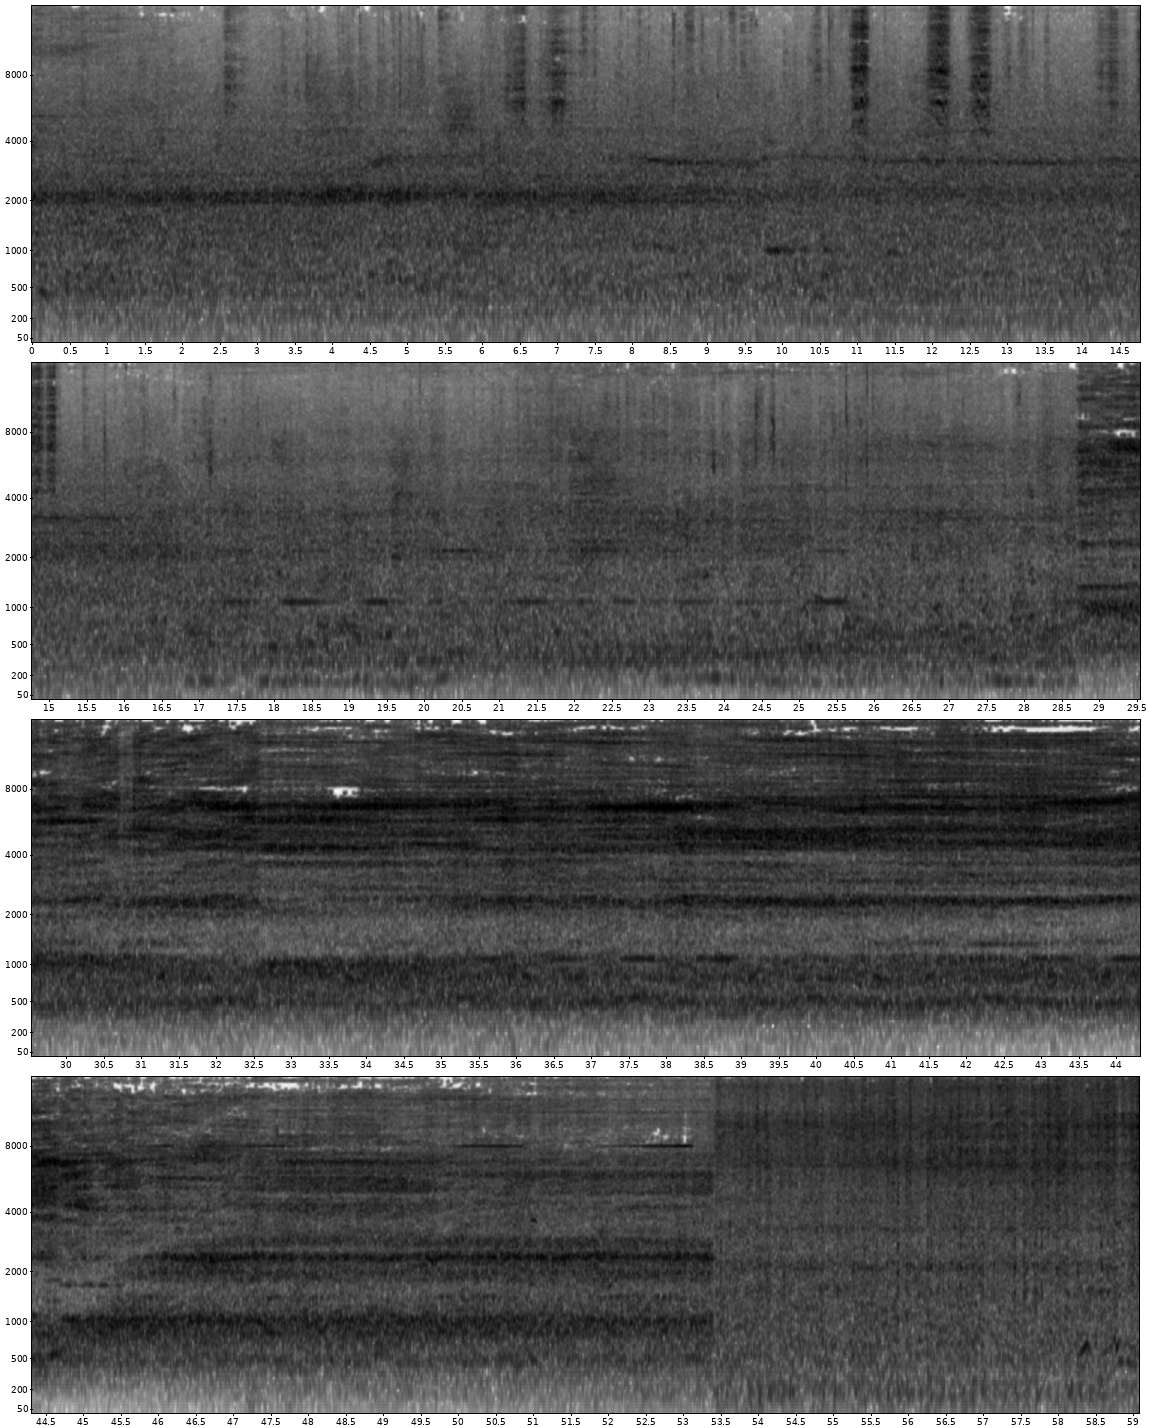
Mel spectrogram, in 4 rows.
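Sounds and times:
multi-tone machine whine: 0:00.0 - 0:59.0
rough low mechanical noise: 0:28.5 - 0:59.0.

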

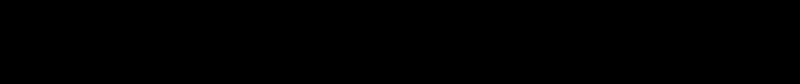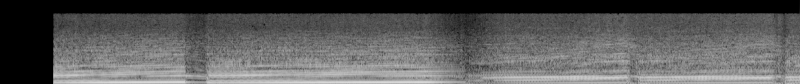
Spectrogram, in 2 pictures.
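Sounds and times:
motorcycle engine accelerating: 0:08.6 - 0:16.0.

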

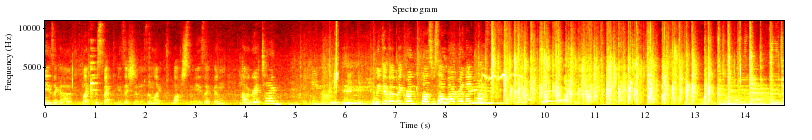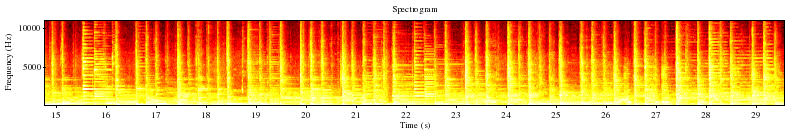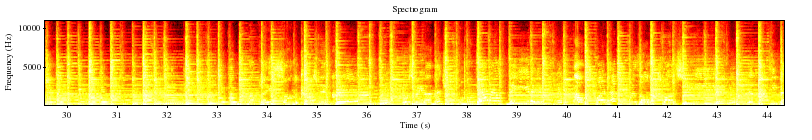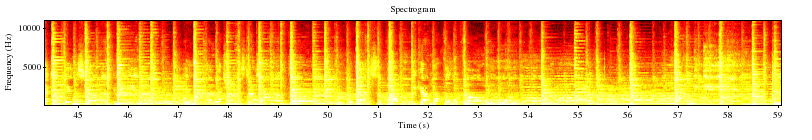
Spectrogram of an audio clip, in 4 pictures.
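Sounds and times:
acoustic guitar strumming: 0:12.2 - 0:59.0
man singing: 0:26.1 - 0:28.2, 0:29.6 - 0:31.1, 0:31.8 - 0:55.6, 0:57.2 - 0:58.7.

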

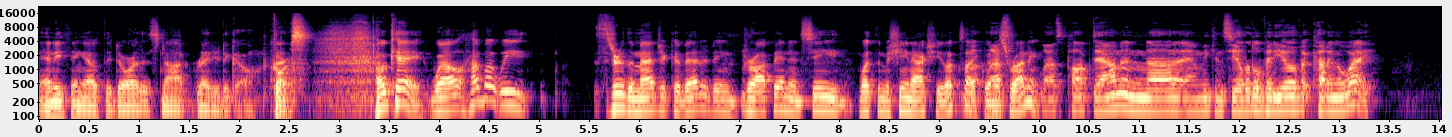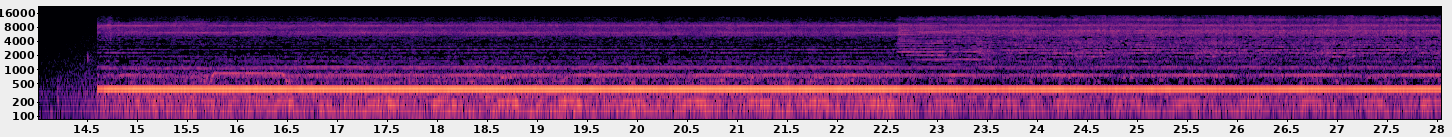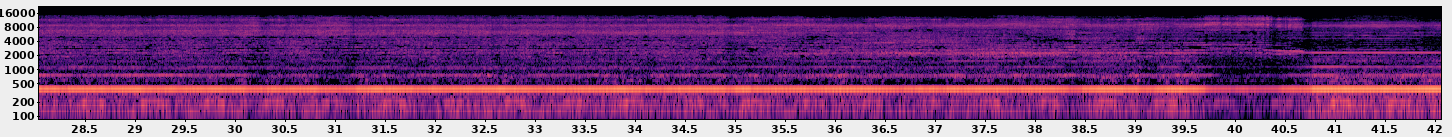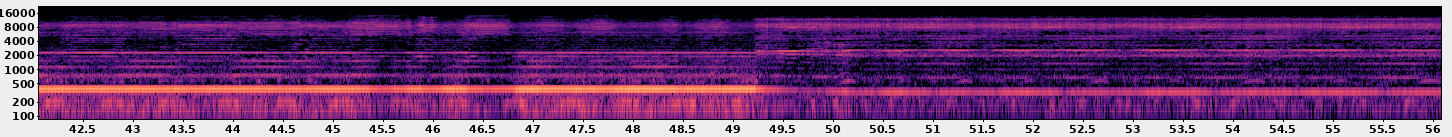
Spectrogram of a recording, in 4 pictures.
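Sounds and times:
cnc router cutting aluminium: 0:14.6 - 0:56.0.

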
